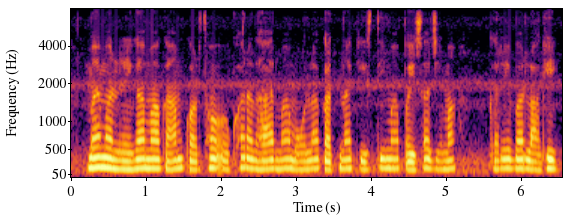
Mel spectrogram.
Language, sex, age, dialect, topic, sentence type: Chhattisgarhi, male, 18-24, Central, banking, question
